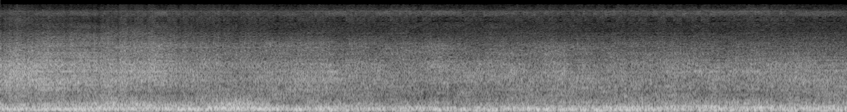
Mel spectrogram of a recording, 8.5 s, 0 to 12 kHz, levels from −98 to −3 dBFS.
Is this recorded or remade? remade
